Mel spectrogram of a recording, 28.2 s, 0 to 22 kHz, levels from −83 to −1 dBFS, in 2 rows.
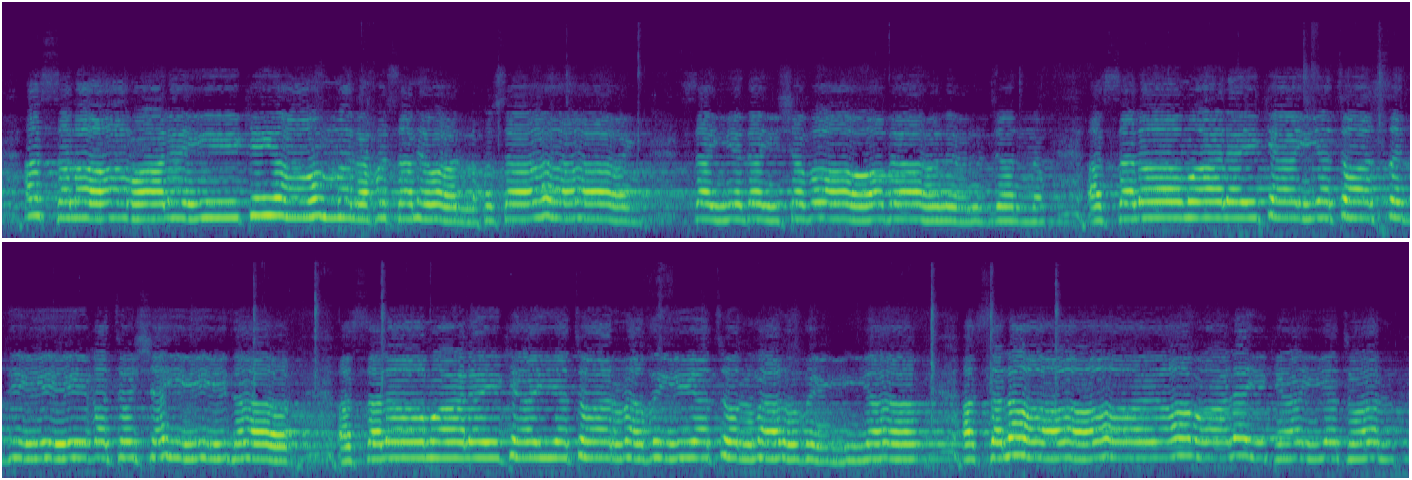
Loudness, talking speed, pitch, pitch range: -18 LUFS, 50 wpm, 240 Hz, 230-250 Hz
